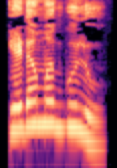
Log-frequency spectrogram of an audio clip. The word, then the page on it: ಎಡಮಗ್ಗುಲು: eḍamaggulu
